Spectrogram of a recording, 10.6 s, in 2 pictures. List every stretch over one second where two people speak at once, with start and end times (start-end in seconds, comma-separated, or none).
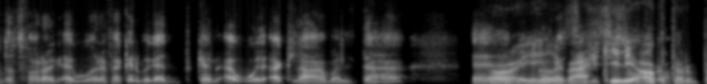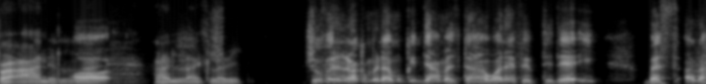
3.7-5.0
